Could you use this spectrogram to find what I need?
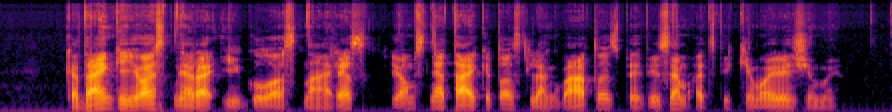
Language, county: Lithuanian, Utena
